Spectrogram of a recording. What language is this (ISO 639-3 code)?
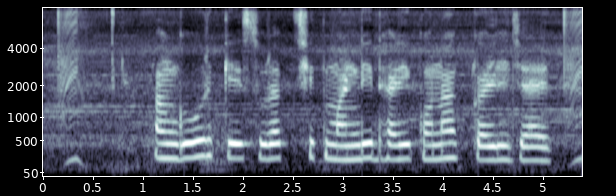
mai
